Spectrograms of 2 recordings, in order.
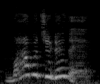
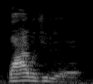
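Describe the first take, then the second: First: High, louder "Why would you do that?"; exasperated. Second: Said in the usual way. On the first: Real, not acted. Repeating to Fran, a high exasperated "Why would you do that?". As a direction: throw it up in disbelief.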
